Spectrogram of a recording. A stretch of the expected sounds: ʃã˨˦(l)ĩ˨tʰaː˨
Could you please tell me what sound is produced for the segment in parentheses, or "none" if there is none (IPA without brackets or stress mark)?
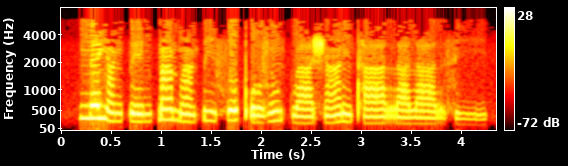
ɾ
